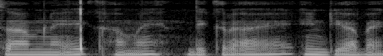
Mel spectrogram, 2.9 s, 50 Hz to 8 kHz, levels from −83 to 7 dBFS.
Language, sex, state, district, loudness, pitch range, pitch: Hindi, male, Himachal Pradesh, Shimla, -27 LUFS, 130-150 Hz, 140 Hz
